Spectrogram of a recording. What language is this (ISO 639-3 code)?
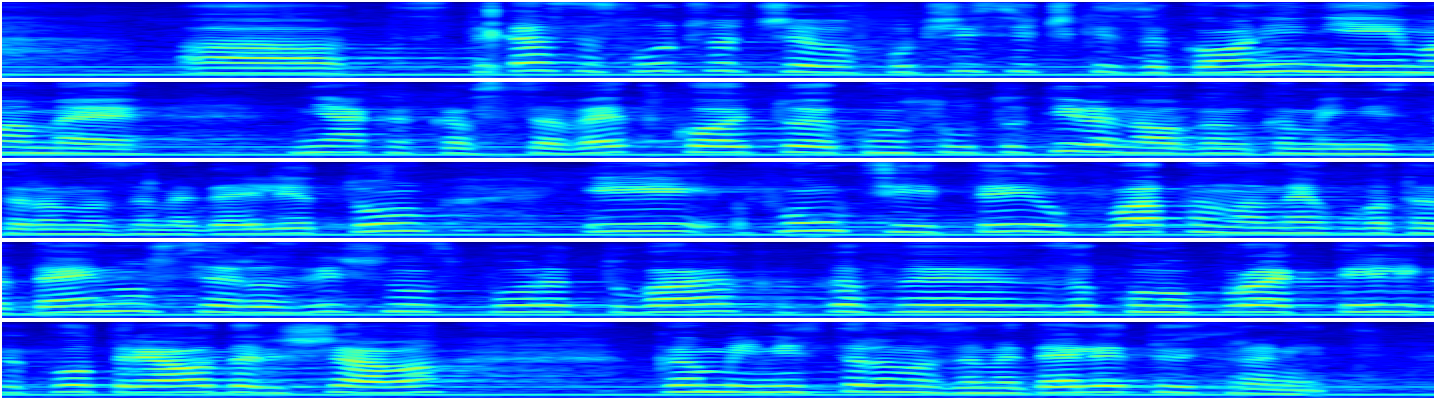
bul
